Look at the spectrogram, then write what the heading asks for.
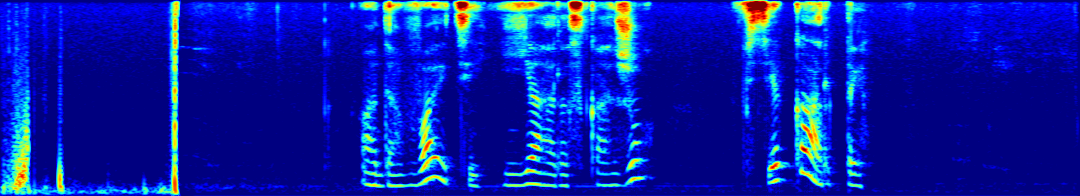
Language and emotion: Russian, positive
